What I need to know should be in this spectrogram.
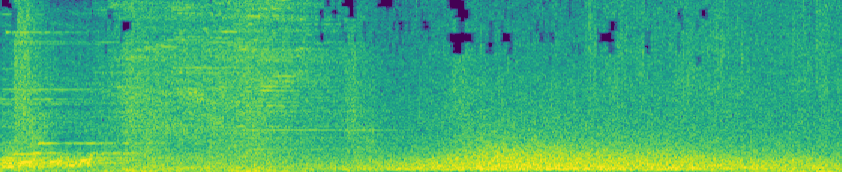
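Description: Wind rushes past in a swooping glide.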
